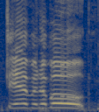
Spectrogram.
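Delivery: mock lament. Mock lament about age.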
